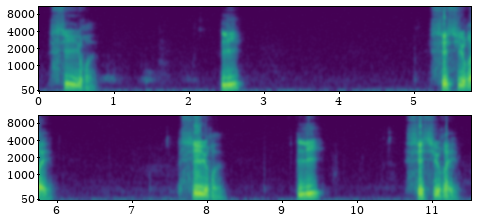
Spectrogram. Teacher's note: This vowel sound might be very difficult because it is very evident that this vowel sound does not exist in English. To pronounce this vowel sound, we can start by pronouncing the E sound in a word like flee, and then we round the lips. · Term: rounded version of I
